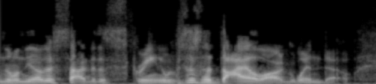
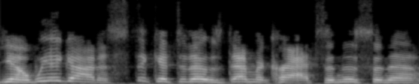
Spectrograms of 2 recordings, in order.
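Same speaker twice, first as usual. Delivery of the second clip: put-on feisty old-lady voice, high; 8 semitones higher than usual. Retelling a robocall fundraiser's pitch: imitating a feisty seventy-year-old woman. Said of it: "a feisty seventy-year-old old Republican wearing the straw hat going".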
